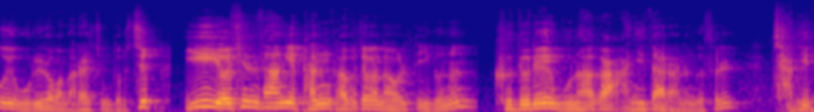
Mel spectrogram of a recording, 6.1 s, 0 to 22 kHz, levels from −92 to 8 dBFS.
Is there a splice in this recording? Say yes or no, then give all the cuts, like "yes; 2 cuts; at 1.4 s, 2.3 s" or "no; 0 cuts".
no; 0 cuts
